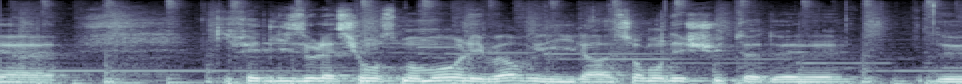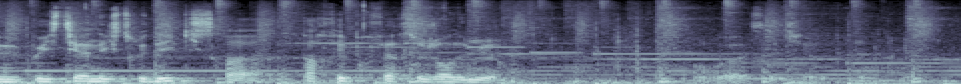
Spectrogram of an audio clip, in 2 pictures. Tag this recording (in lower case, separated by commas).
speech, music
